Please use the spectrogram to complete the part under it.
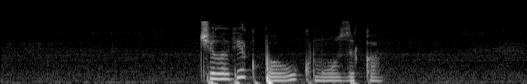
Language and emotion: Russian, neutral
